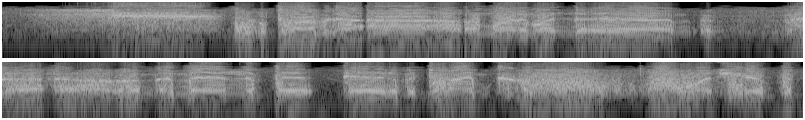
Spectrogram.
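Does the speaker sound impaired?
Yes: stutter, mild; little stammer, little speech impediment; here blocks.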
